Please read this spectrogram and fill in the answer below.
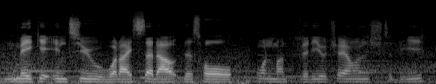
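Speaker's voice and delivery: ordinary delivery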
